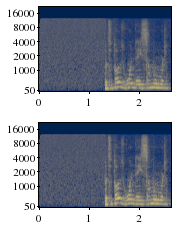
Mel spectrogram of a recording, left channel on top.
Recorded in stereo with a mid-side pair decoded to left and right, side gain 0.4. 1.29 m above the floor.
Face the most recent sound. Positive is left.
turn(degrees=-40)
